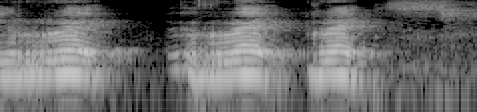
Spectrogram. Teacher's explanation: दंतमूल का मतलब होता है जब हम रे बोलते हैं रे, तो हमारी जीवा का अगला भाग दांतों की जो जड़ होती हैं उनको क्या करता है, ऊपर वाले हिस्से को स्पर्श करता है, ऊपर वाले दांतों के रे रे रे।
